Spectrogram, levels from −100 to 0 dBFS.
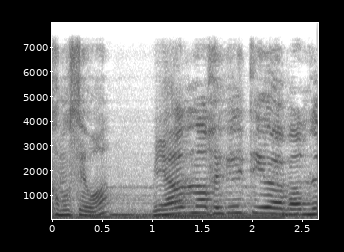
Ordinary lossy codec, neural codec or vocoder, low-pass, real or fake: none; autoencoder, 48 kHz, 128 numbers a frame, DAC-VAE, trained on Japanese speech; 7.2 kHz; fake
